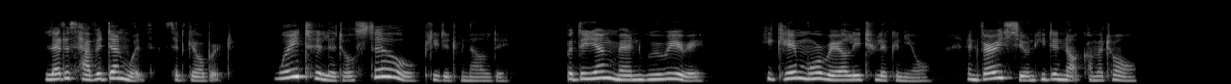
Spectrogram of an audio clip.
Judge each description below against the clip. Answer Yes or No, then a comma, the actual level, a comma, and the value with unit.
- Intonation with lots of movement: Yes, wide, 5.7 semitones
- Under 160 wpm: No, average, 170 wpm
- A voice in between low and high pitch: No, high, 220 Hz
